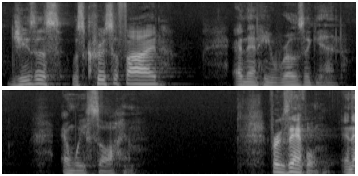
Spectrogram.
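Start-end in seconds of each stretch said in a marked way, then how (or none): 0.1-4.9 starts soft and sinks almost to a murmur; fading to a hush. Acted. To the congregation, the message fading to a hush. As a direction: let it fall away to nearly nothing.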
